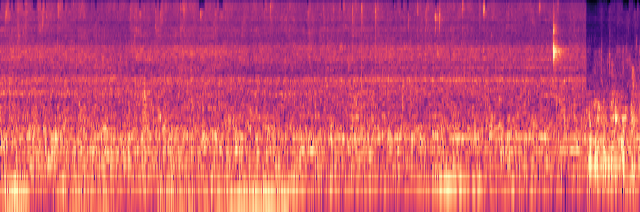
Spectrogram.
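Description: A pot of sagu curry with coconut boils on the stove, giving a steady, fairly quiet bubbling and watery churn that continues throughout and cuts off near the end.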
